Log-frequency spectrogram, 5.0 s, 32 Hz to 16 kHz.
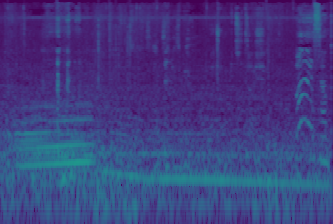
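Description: Ford Focus RS MK3 with 350 hp in four-wheel drive, drifting under acceleration: a steady low engine drone and rumble, heard from inside the car, continuing throughout with people talking over it.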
